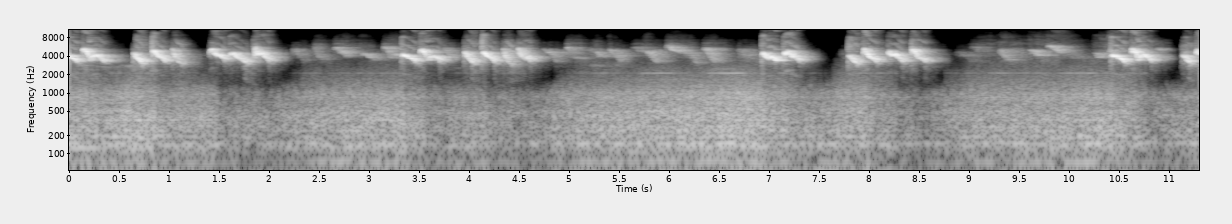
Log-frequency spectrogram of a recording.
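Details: Red-whiskered bulbul, known as Puteh Raja, kept as a cage bird and recorded on 13 April 2021. It sings bursts of bright, warbled whistled phrases separated by short pauses, with a faint steady hum underneath.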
